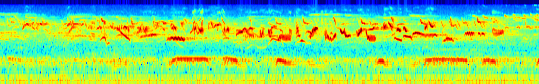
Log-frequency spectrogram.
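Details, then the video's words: Dawn chorus on Dewlands Common with several songbirds singing at once, quick chirps and twisting whistles about three a second, and a lower soft cooing phrase repeated beneath them. "Dawn Chorus"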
